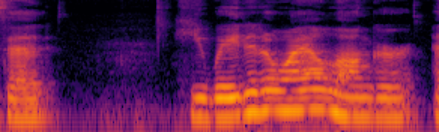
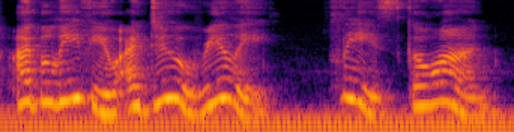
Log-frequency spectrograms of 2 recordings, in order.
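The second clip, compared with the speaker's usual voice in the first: loud, higher eager plea; crying out; 8 semitones higher, 8 dB louder than usual. A narrator's reading. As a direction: Sophie begging him. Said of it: "Sophie cried".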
